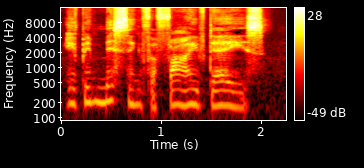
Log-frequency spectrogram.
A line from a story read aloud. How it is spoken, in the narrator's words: Dwayne said gently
